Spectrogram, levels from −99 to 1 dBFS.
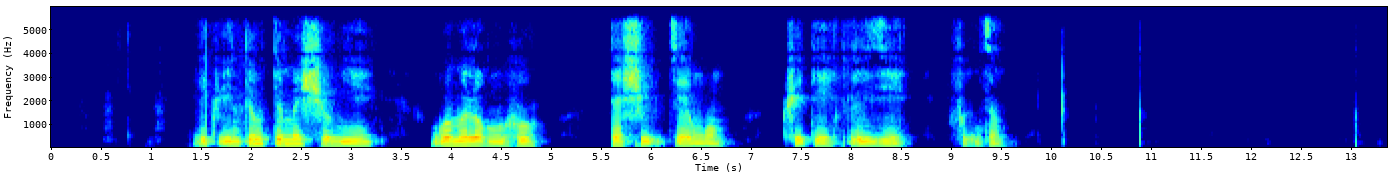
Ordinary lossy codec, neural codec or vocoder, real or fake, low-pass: AAC, 48 kbps; none; real; 5.4 kHz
